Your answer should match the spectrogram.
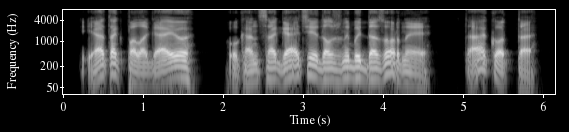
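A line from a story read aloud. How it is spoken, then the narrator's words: Muffled, husky voice. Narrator (Russian): Приглушенный с хрипотцой голос Комтура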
